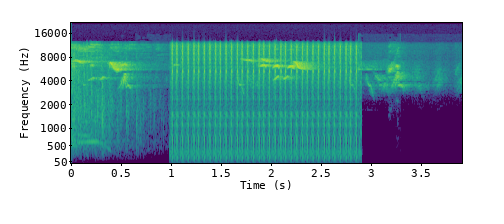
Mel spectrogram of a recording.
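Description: Coins clink in a quick rattling run.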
